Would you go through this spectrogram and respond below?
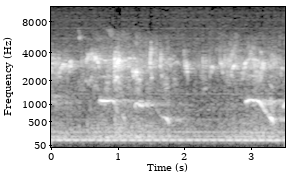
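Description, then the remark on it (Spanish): A dense jungle chorus of birds chirping and whistling over a steady insect drone, with hooting, swooping monkey calls, all continuous and moderately loud with no talking, on a hot day. “Oiga, hay aves, monos, insectos. ¿Quién sabe qué tanto bicho?”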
